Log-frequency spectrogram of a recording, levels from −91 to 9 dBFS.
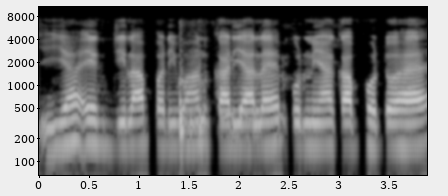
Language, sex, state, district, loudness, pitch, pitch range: Hindi, male, Bihar, Purnia, -18 LUFS, 165 Hz, 160-165 Hz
